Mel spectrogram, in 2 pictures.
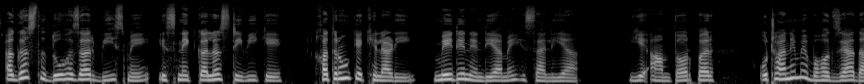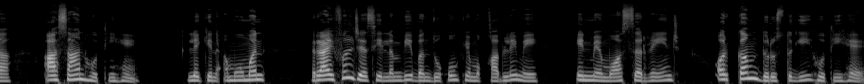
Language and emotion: Urdu, neutral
